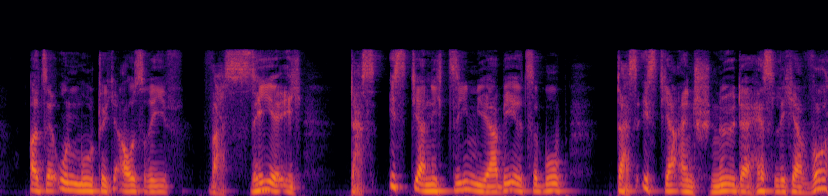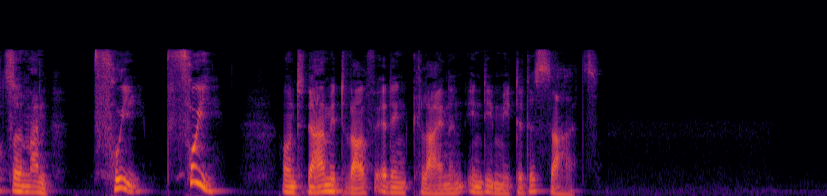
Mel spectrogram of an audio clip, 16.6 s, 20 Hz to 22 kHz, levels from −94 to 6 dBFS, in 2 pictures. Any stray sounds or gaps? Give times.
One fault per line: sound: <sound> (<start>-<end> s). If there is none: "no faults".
no faults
